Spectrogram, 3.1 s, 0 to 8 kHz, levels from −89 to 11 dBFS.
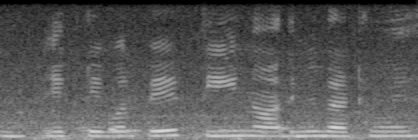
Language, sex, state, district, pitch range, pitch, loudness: Hindi, male, Bihar, Katihar, 245-265 Hz, 255 Hz, -14 LUFS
